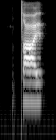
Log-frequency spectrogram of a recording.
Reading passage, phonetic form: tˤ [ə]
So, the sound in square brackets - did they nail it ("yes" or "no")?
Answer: no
